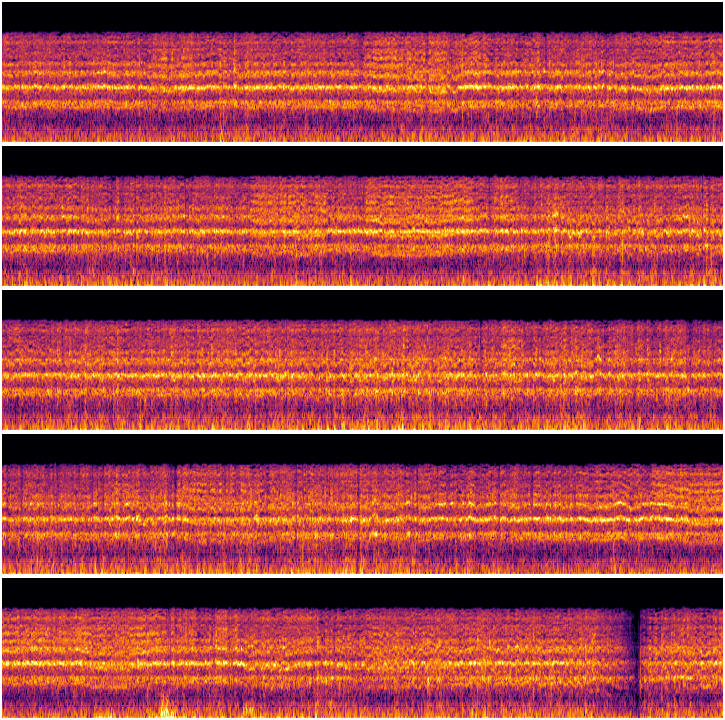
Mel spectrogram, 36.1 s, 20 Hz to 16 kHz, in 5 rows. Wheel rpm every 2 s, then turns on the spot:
230, 230, 220, 230, 230, 220, 230, 230, 230, 220, 230, 230, 230, 240, 230, 220, 210, 150.
none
